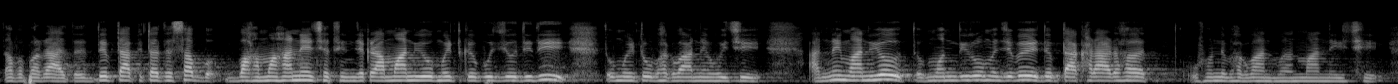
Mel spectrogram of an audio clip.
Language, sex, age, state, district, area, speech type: Maithili, female, 60+, Bihar, Madhubani, urban, spontaneous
